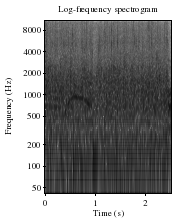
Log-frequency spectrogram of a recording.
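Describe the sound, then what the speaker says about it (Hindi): Loud, steady applause from an audience at a Bhagwat Katha religious gathering in Gorakhpur, sustained clapping filling the space from start to finish. "इसलिए एक बार उनके लिए भी जोरदार तालियां।"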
